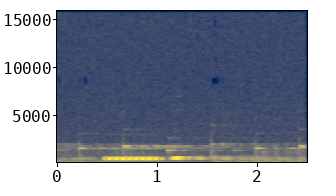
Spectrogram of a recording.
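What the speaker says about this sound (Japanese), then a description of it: "おや、電話がかかってまいりましたので、ちょっと失礼させていただきます。" An in-game telephone rings in Famicom Detective Club, a short burst of rapid electronic trills followed by a shorter second tone, set over faint background music and chimes.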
